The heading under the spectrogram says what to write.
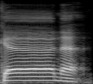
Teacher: کا الف مدہ ہے، نا کو کھینچنا نہیں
